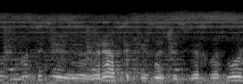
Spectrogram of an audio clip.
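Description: A wavering pitched sound that keeps sliding up and down over a steady hiss.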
